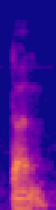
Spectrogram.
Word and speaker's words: ton: TON टन, WON वन, MON DAY Monday में जो MON आता है मन, यहाँ भी MON का उच्चारण मन होता है।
